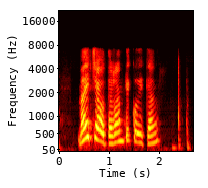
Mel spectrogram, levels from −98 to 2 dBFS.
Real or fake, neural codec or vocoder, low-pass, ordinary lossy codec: fake; codec, 16 kHz, 4 kbps, X-Codec, HuBERT features, trained on general audio; 7.2 kHz; Opus, 64 kbps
